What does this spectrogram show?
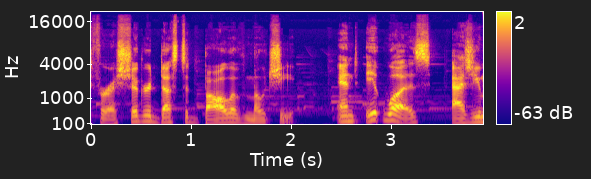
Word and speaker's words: mochi: It took me coming to Japan to realize it's not pronounced Moki. At the Asakusa market, I stopped by a sweet-smelling stand for a sugar-dusted ball of mochi, and it was, as you might expect, decadent.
